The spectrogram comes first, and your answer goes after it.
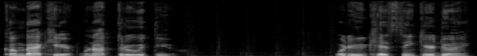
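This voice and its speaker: A man playing a gruff, suspicious father in a radio drama, with a stern, confrontational manner. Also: mid-range voice, unhurried, a bit bright, dry recording, studio quality, natural voice. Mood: angry, urgent.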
